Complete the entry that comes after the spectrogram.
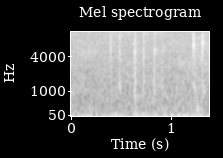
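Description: Quiet typing on a computer keyboard, a sparse run of light key clicks coming in small irregular bursts against a low background hum.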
